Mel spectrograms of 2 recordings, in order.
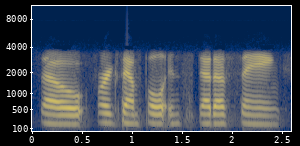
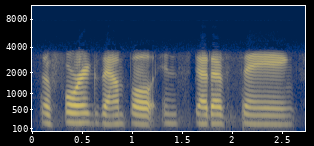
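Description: No difference in how they are said.

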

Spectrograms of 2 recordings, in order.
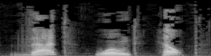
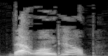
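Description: First: The sentence is spoken slowly. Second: The sentence is spoken fast. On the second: "Now fast"

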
